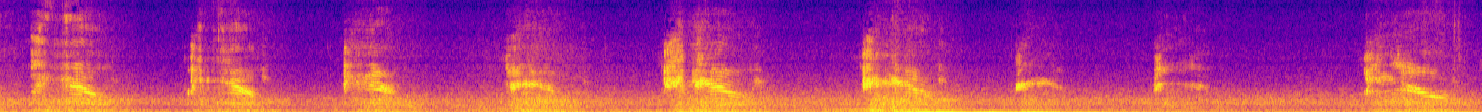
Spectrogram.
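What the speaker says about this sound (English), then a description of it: "got some meows today" A feral cat meows again and again, about nine drawn-out, fairly close calls at a steady pace with short pauses between them.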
